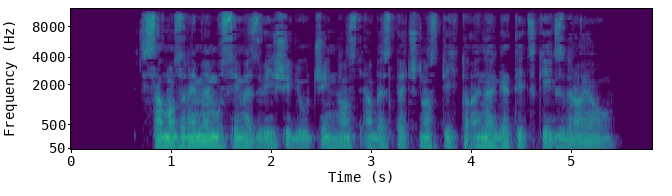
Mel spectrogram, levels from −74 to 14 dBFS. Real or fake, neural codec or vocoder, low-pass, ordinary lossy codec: fake; vocoder, 44.1 kHz, 128 mel bands every 512 samples, BigVGAN v2; 10.8 kHz; AAC, 32 kbps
